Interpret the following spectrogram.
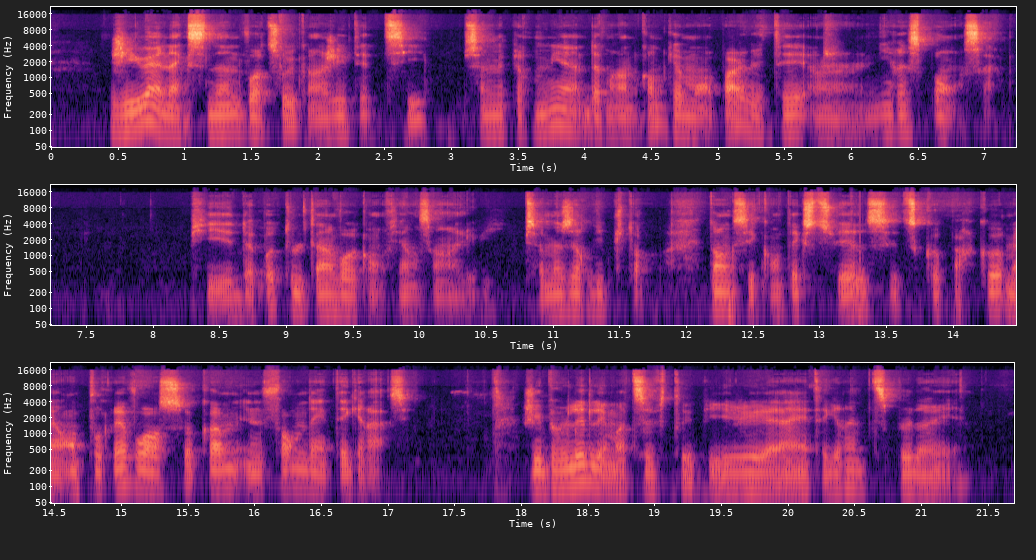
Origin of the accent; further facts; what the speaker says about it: Quebec, Canada; c'est là qu'on voit qu'on est des Latins, les Québécois.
